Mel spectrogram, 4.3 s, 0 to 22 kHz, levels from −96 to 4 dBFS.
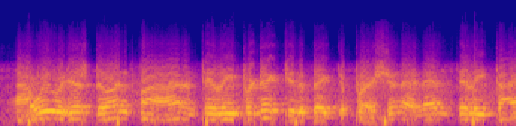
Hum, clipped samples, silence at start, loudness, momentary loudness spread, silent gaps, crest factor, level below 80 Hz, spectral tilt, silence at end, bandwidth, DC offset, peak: none; under 0.1%; 0.05 s; -17 LUFS; 4 LU; none; 10 dB; -40 dBFS; -8.5 dB/octave; 0 s; 6.6 kHz; under 0.1%; -6 dBFS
